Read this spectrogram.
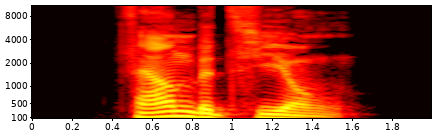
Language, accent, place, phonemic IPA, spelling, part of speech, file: German, Germany, Berlin, /ˈfɛʁnbəˌt͡siːʊŋ/, Fernbeziehung, noun, De-Fernbeziehung.ogg
- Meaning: long-distance relationship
